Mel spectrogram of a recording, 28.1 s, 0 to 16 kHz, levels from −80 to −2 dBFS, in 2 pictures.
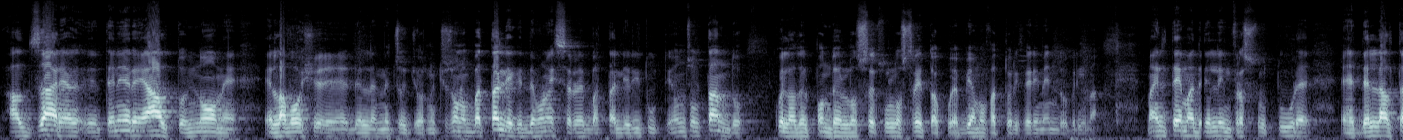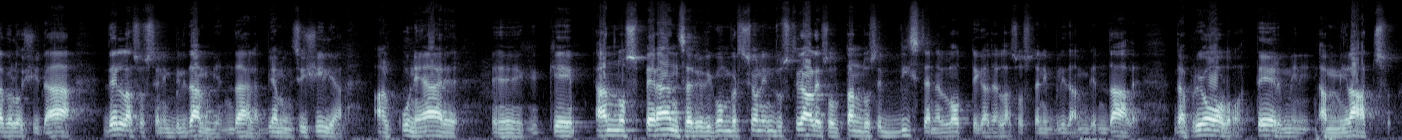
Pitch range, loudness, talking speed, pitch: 100-120 Hz, -16 LUFS, 145 wpm, 115 Hz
